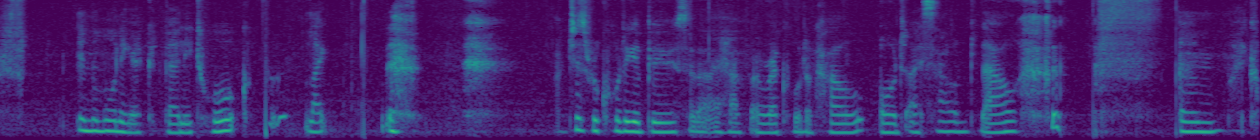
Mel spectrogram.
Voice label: strange sounding voice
